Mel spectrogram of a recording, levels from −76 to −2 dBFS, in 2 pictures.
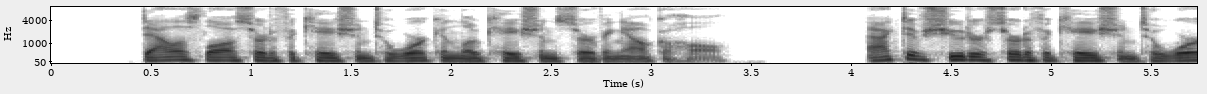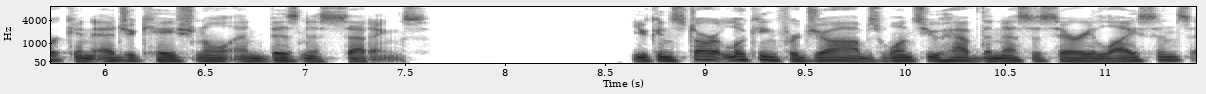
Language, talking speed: English, 160 wpm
